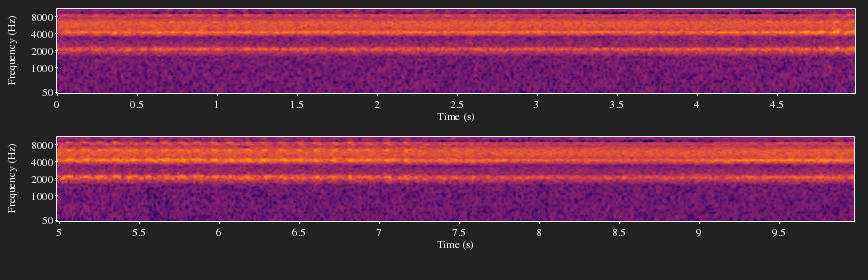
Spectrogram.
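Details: Dawn or dusk evening cicada sound from cedar forest near mountain streams in Okutama, Tokyo, Japan: continuous high-pitched insect chorus, with a pulsed, rippling swell from about four to seven seconds.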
